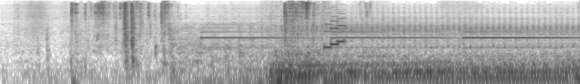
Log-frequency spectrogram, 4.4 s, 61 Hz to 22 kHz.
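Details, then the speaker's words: Lincoln Town Car V8 past 250k miles, restarted after breaking down: cranks and catches into rough idle with dull uneven knock about four per second from driver's side valve cover; no check engine light. Valve train issue suspected. Engine knock at start-up and idle. "hear that wonderful knock [Music] as you can hear it not good"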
